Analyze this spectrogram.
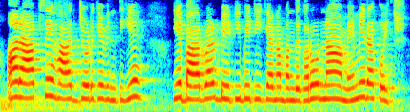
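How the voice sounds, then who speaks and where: A performer plays a young newlywed daughter-in-law in a family cartoon. Her voice is extremely high, and she talks curtly, with irritable, sarcastic bite. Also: level tone, normal speed, pushed and bright, slight background noise. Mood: irritated. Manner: curt, snappish, sarcastic. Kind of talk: Hindi family comedy cartoon dialogue.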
